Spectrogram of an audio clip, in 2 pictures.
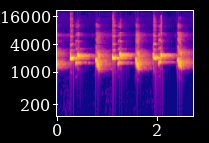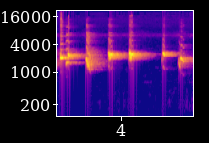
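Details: Sooty-headed bulbul in fast, lively 'ropel' song used as a lure to make other bulbuls answer: short bubbly whistled phrases, each a bright note dropping into a lower warble, repeated roughly twice a second, clean with no other sounds.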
